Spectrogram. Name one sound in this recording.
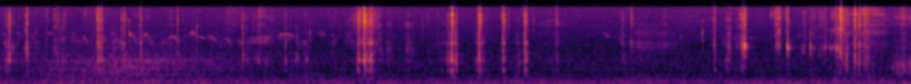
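Small plastic parts click and clatter as a toy garbage truck's arms are moved by hand.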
